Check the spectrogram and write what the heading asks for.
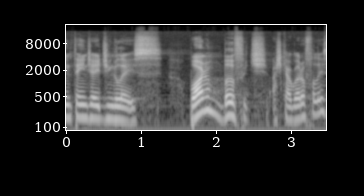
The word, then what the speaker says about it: Buffett: Warren Buffy. Buffett, como que fala? Como que pronuncia quem entende aí de inglês? Warren Buffett.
